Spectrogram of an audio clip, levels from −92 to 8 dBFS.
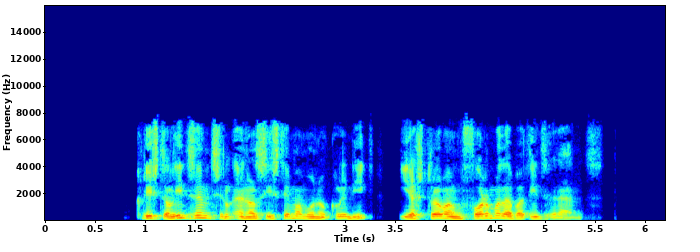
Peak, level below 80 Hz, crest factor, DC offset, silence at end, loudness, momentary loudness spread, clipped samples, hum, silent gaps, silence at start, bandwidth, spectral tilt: -2 dBFS; -58 dBFS; 18 dB; under 0.1%; 0.85 s; -19 LUFS; 11 LU; under 0.1%; none; 3.41-3.55 s; 0.95 s; 7.8 kHz; -6.5 dB/octave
